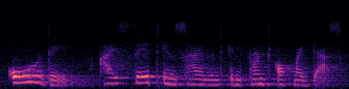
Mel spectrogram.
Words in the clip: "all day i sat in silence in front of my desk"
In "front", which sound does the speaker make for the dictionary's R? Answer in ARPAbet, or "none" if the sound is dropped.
R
